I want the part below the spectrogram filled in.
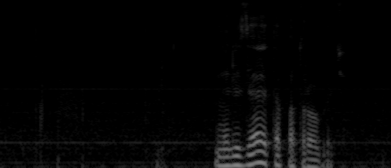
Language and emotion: Russian, neutral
